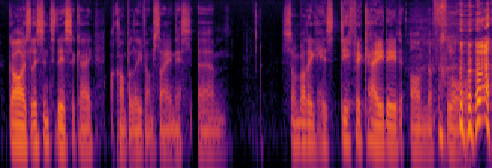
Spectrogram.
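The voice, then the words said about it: Put-on Australian accent. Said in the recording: “I like to do accents, so here's an Australian accent.”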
